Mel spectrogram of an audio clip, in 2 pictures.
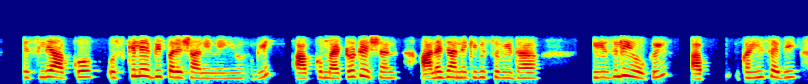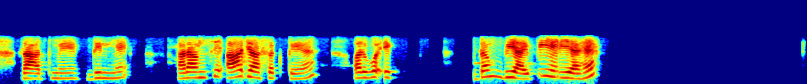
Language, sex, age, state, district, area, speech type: Urdu, female, 18-30, Delhi, Central Delhi, urban, conversation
